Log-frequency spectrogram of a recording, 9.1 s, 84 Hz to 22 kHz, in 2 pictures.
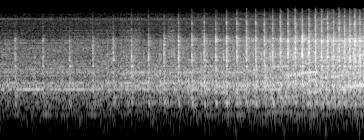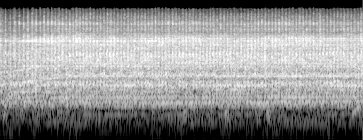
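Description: GoVideo DVR4000 DVD-VCR's tape transport fast-forwarding a VHS cassette: rapid clicking that speeds up as the reels spin up, then merges into a loud steady whir about five seconds in. The repairer takes the clicking for a split tooth on the cracked, glued reel drive gear that doesn't line up with the other side of the gear.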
